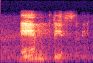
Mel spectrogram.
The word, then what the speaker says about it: MP3: Yo escribo la palabra con M, pero resulta que yo la pronuncio con E, MP3.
